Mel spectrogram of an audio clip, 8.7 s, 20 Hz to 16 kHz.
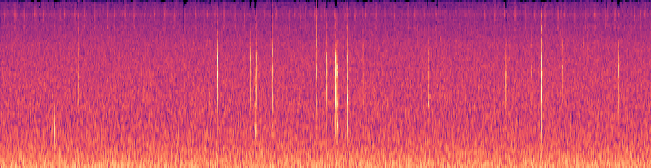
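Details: Male northern cardinal in Concan, Texas, United States, 2016, giving sharp, metallic chips at an uneven pace, sometimes in quick pairs, over a soft background hiss.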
